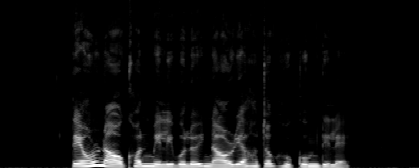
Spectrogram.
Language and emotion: Assamese, neutral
